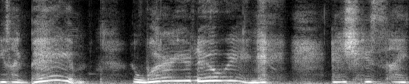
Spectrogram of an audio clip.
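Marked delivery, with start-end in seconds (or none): 0.3-2.7 mock shouting, high and drawn out. Retelling a man in the hallway yelling down the stairs, imitating a man yelling. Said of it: "he's like yelling down the stairs".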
